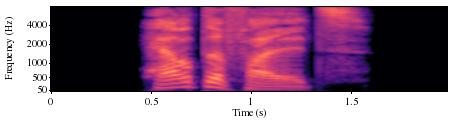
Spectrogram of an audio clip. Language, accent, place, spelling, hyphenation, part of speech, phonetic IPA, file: German, Germany, Berlin, Härtefalls, Här‧te‧falls, noun, [ˈhɛʁtəˌfals], De-Härtefalls.ogg
- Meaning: genitive singular of Härtefall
